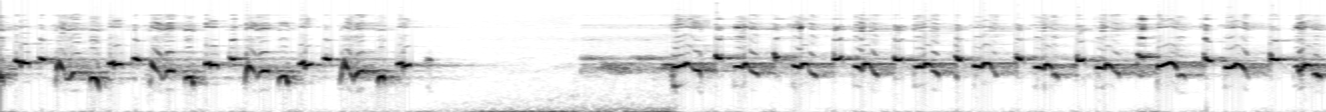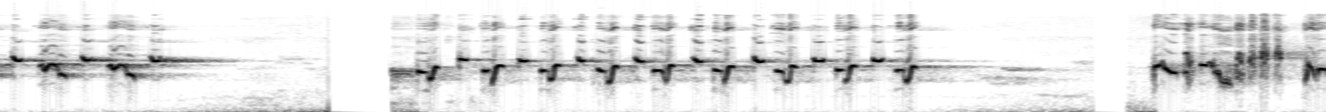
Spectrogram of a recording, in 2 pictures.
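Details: Rapid 'ropel ngalas' song of a Sooty-headed bulbul, played as a lure so birds respond: long bursts of chattering, bouncy whistled notes in dense series, broken by brief silences and a short low rumble.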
